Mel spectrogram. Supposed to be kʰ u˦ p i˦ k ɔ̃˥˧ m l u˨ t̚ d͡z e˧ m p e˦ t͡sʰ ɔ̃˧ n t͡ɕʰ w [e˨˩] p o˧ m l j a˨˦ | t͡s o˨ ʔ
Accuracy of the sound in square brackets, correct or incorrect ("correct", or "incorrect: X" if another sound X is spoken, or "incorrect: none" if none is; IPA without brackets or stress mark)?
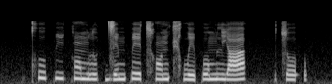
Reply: correct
